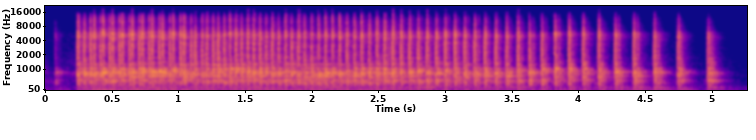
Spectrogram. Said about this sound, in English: it is time to spin the wheel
